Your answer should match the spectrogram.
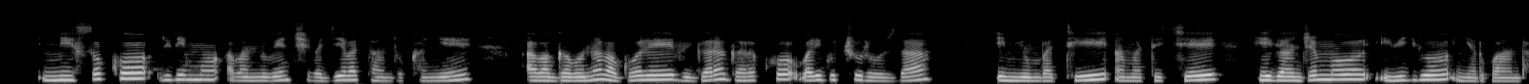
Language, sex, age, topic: Kinyarwanda, female, 18-24, finance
